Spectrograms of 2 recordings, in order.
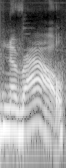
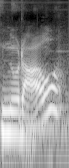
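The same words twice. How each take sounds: First: The name has an English-style pronunciation. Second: The name has a Turkish pronunciation. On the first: This is how it was said at school. "my teacher didn't say it that way" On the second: This is how it was said at home. "the Turkish way of saying it"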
